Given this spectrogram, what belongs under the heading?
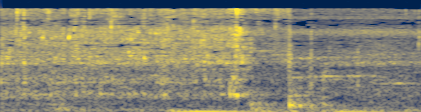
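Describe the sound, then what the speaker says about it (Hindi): Water is poured into a pot of rice and peas for a one-pot matar pulao, giving a steady, fairly quiet pouring and trickling wash that swells in the middle and carries on for about two seconds without speech. "अब हम डाल देंगे इसमें पानी।"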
